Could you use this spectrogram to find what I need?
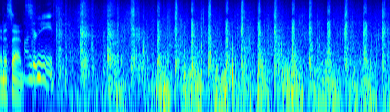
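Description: Horses' hooves crunch steadily on packed snow.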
